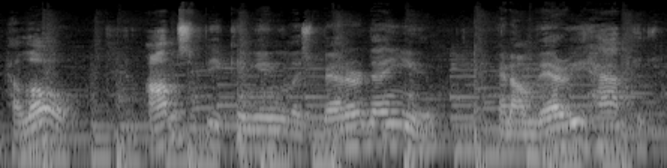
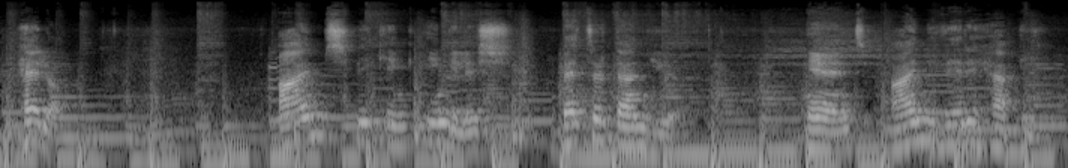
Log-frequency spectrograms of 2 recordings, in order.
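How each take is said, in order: First: It is spoken with an American accent. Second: It is spoken with a Turkish accent. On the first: "American American accent" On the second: "So this is Turkish accent"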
